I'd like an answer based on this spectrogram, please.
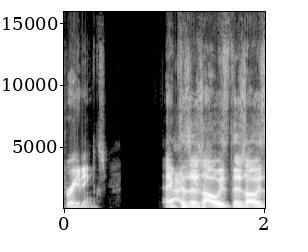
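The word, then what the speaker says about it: RTINGS: our teens are things okay it's spelled it's pronounced ratings because there's always there's always like a duty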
